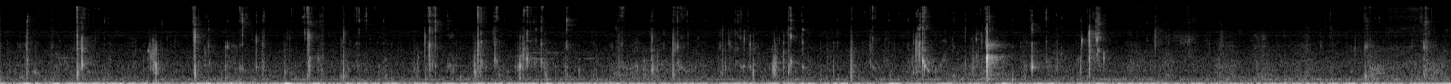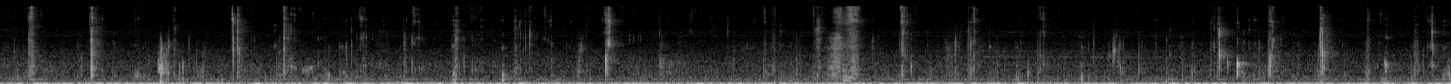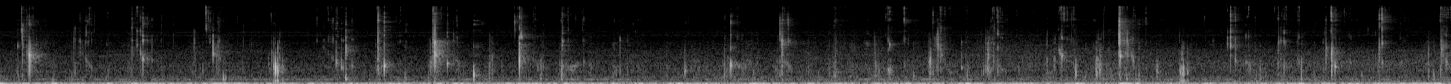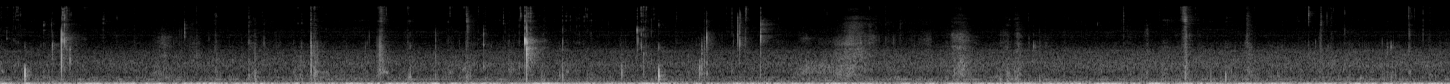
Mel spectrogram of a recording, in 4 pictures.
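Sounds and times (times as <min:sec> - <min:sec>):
person chewing bread: 0:00.0 - 0:58.0
mouth clicks and smacks: 0:13.1 - 0:51.4.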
